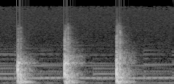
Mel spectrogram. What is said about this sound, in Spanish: Busca el tercer retrete de algún baño público Llama tres veces a la puerta.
